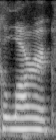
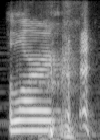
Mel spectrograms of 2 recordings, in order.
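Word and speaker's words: Alaric: a r i c like aaric from The Vampire Diaries thank you sure allic storm what storm weav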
